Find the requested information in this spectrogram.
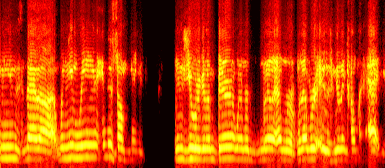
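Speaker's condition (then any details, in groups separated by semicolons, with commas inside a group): Mild cerebral palsy; speech impediment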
